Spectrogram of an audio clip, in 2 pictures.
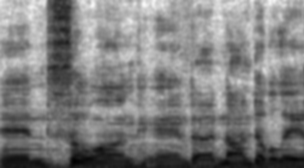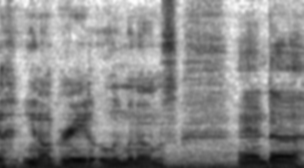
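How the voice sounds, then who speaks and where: A man's voice with audible room echo. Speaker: motorcycle builder YouTuber. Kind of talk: casual walkthrough video. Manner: unscripted, halting with fillers.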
